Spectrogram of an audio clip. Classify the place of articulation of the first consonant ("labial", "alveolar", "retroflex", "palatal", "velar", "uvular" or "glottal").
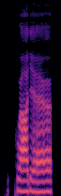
velar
